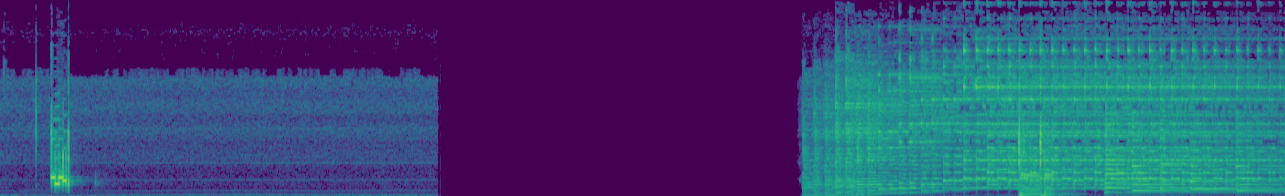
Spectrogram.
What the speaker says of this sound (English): Using the keypad, enter the ID of the person you want to contact.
